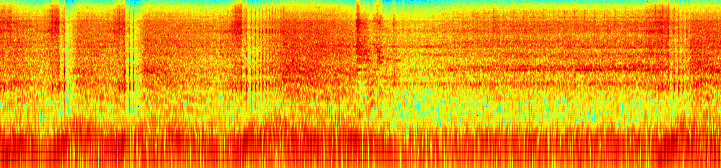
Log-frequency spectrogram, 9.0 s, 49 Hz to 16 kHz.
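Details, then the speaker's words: 1967 Chevy Impala 283 V8 with a fresh starter, spewing black smoke. Loud uneven idle with sharp pops back through the carburetor while the exhaust sounds good and there is no valve noise. Suspected stuck or non-sealing intake valve, possibly from sitting; not confirmed. "oh girl sounds good at the exhaust but that popping through the intake that's showing it's got a stuck intake valve or an intake valve but this is sealing completely"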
